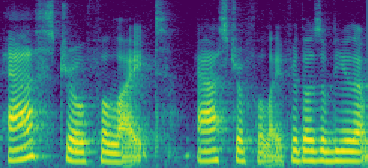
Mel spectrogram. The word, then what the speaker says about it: Astrophyllite: Let me see if I can pronounce this. It's called Astrophyllite. Astrophyllite.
